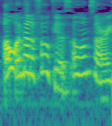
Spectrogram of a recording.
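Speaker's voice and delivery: ordinary talk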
